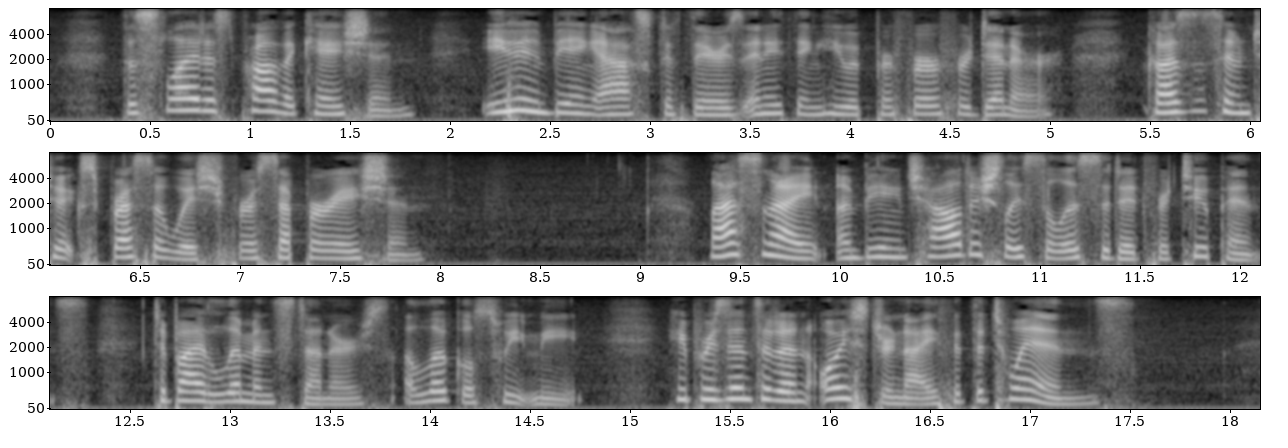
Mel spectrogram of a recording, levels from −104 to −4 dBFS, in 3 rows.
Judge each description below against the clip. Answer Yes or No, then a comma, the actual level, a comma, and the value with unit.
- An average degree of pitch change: Yes, average, 4.6 semitones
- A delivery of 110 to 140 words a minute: No, average, 155 wpm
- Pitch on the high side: Yes, high, 215 Hz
